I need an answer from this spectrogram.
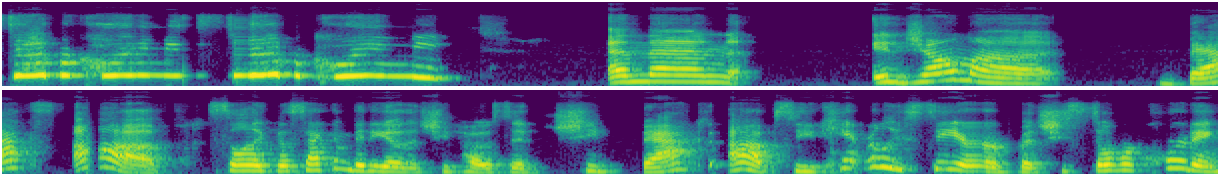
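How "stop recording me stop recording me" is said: put-on very high, loud, tearful screaming. Retelling a woman's outburst at being recorded: imitating someone screaming and crying. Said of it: "She's screaming, crying".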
